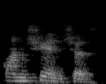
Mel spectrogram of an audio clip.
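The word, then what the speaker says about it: conscientious: इसका प्रोनाउंसिएशन ध्यान रखना, कॉन्शियंशियस।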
